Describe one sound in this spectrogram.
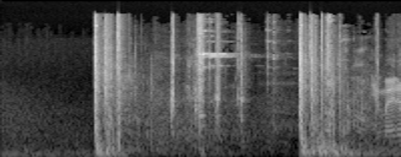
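A rifle fires loud sharp shots.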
